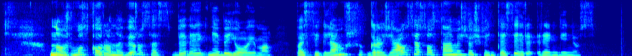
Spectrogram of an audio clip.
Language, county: Lithuanian, Klaipėda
